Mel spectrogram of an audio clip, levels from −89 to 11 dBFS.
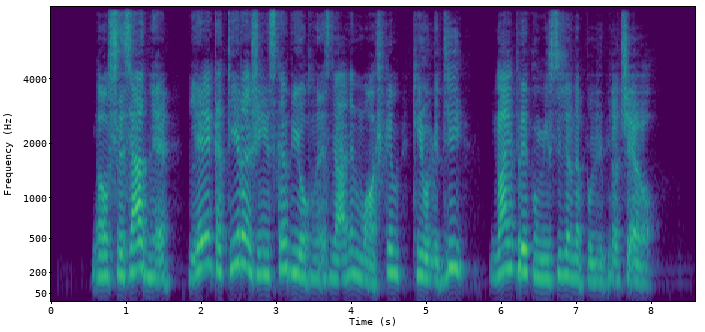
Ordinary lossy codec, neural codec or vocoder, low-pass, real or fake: none; codec, 16 kHz, 1 kbps, FunCodec, trained on Chinese and English, 50 frames a second; none; fake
